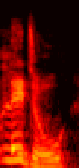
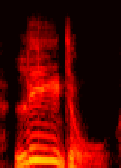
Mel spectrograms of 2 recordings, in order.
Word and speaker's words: Lidl: It says, however, in Germany, the store is actually pronounced Lidl. Lidl. Lidl. Not Lidl, Lidl. We're saying it wrong for years.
